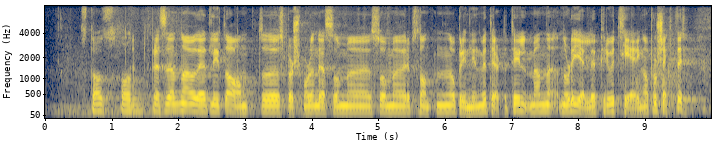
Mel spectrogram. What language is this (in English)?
Norwegian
